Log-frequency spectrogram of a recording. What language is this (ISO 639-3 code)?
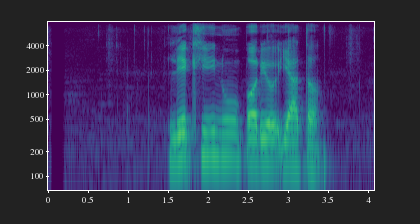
nep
